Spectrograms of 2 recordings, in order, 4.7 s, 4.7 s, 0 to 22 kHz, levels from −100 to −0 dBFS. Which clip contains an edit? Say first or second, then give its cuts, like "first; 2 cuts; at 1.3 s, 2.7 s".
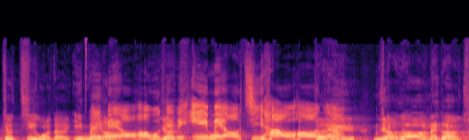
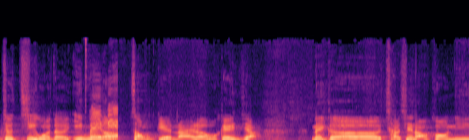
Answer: second; 1 cut; at 1.2 s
